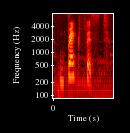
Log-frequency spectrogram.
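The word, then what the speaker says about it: breakfast: इसको ब्रेक वाला ब्रेक नहीं कहते, ये क्योंकि हम यहाँ पर कुछ तोड़ नहीं रहे हैं, इसलिए हम कहते हैं ब्रेकफास्ट। दैट्स राइट दोस्तों। और यहाँ पर भी फास्ट नहीं बट फिस्ट, जिसमें कि एक बहुत ही सॉफ्ट सी साउंड है, तो आप कहेंगे ब्रेकफास्ट, यानी सुबह सुबह का खाना।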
